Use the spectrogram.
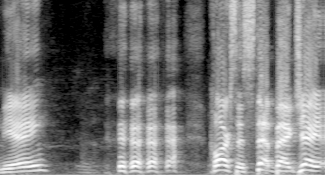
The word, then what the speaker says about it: Niang: Jordan Clarkson to Niang. However you say his name. Back to Clarkson. No, you actually got it right that time. Niang.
